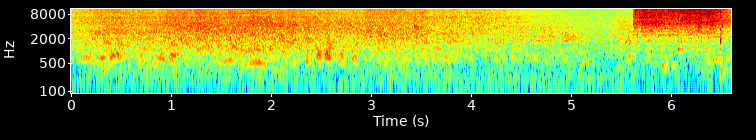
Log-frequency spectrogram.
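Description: A crowd of people chatters outdoors in the distance.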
